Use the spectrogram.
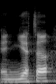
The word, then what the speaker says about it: Agnetha: to pronounce her name it's pronounced like saying any and yeta together fast and yeta so i did watch a video of that but you know what i've heard people say agnetha so maybe i was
